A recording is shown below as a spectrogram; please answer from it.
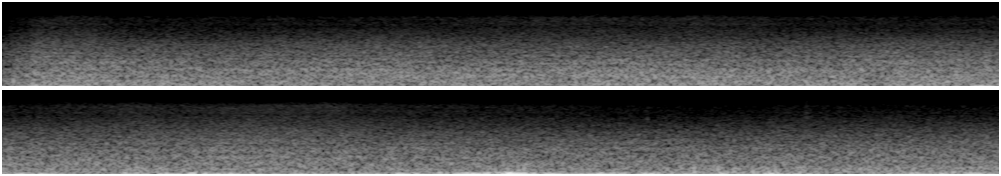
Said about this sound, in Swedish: Det är grått och höstruskigt, blåser friskt från väst-nordväst och regnet hänger i luften.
